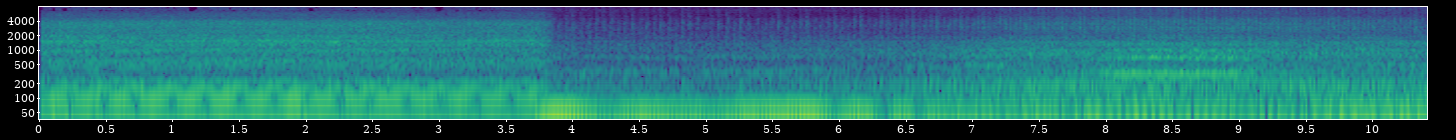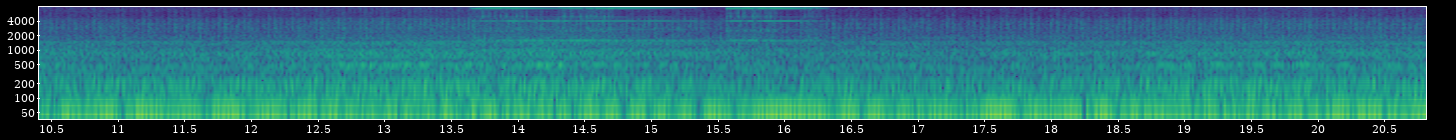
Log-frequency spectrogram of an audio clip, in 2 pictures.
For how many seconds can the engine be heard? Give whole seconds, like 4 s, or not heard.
21 s.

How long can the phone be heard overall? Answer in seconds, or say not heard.
3 s.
